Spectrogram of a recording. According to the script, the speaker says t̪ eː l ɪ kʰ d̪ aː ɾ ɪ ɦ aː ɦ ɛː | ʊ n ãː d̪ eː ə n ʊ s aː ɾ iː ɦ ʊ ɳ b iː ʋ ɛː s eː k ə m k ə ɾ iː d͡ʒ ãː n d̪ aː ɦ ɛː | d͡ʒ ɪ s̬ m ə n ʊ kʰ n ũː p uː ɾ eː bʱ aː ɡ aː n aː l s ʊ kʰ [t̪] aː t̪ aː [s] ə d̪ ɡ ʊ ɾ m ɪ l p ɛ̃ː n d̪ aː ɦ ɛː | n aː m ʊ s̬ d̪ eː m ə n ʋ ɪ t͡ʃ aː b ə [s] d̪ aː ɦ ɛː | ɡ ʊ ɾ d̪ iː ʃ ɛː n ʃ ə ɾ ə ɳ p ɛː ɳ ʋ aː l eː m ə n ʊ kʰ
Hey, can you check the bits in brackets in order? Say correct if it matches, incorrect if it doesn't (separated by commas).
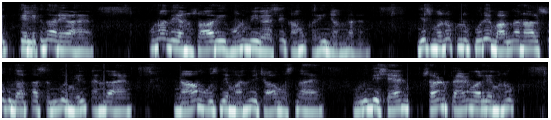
incorrect, correct, correct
